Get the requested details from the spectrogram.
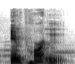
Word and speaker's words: important: 那么分享是非常重要的，我们来看一下，首先其中有一个实义词汇叫 important， T 跟 N 在一起的时候，或者 N 跟 T 在一起的时候，那么 T 都可以不发音，那这边通常口语化当中不会说成 important，会变成 important， t 不发音，第一个 t 最后一个 t 也不发音，最后一个 t 不发音属于叫做略音，因为后面是一个单词是以辅音开头，所以这句话就变成，这个单词就变成 important。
